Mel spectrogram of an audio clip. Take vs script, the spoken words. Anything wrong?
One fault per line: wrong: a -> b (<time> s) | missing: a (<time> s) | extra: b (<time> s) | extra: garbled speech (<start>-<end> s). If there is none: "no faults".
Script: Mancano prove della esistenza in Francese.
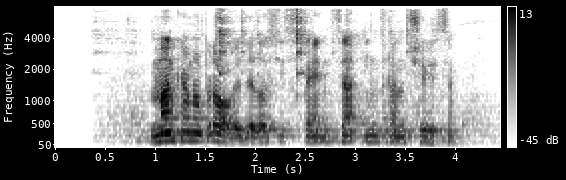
no faults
